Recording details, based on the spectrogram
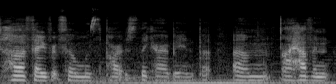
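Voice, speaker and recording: A young, medium-pitched voice answers casually in an interview. The manner is earnest, modest and slightly hesitant. Music plays behind. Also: flat delivery, fast.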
